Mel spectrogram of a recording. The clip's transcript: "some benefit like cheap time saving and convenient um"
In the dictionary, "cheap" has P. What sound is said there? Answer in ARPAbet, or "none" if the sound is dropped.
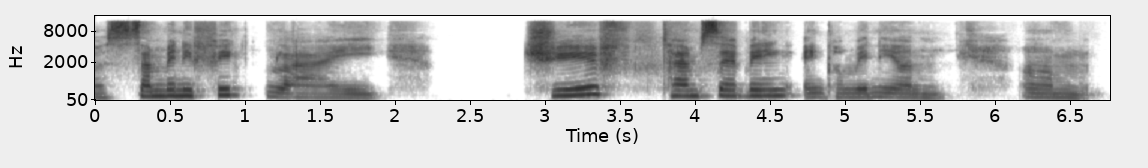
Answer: F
